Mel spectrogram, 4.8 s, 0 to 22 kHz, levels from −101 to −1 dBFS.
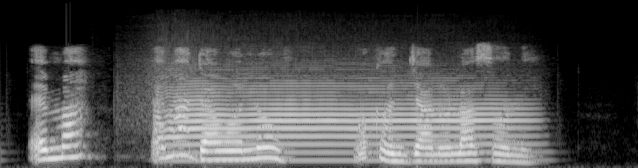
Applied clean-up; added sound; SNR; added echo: none; Trumpet; 4 dB; none.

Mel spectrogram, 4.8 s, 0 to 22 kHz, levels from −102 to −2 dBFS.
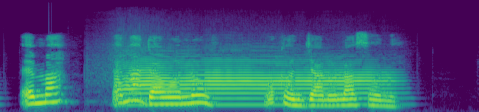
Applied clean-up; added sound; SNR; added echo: neural mask model RNNoise.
